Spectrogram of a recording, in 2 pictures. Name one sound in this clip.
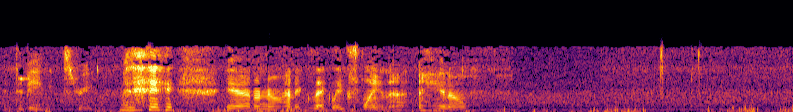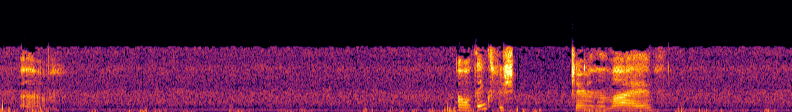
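A young woman speaks softly, close to a phone microphone.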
